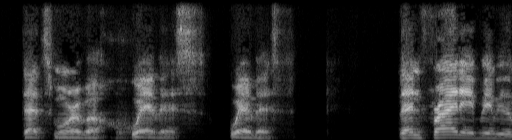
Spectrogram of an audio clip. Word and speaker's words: jueves: That would be jueves. Jueves. Jueves. Yeah, good. Kind of like our word for egg, right? Huevo, but since the J is making the H sound, that's more of a jueves.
